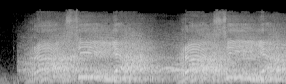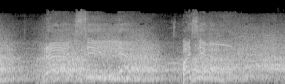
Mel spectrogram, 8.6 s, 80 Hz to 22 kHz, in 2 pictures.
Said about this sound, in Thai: เสียงเชียร์แสดงความยินดีดังกระหึ่มไปทั่วจัตุรัสแดงในกรุงมอสโก เมื่อวลาดิเมียร์ปูตินประธานาธิบดีรัสเซียปรากฏตัวบนเวที หลังจากคว้าชัยชนะอย่างถล่มทลายในการเลือกตั้งด้วยคะแนนร้อยละ76.6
